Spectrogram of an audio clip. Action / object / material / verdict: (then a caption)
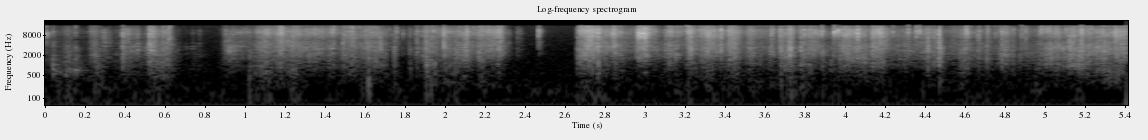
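scrape / aluminium foil sheet / aluminium foil / none. A wrinkled aluminium foil sheet is pressed by fingers, then lifted and crinkled with both hands. The result is a steady run of bright, high, crackling crinkles with short quiet gaps, ending in denser, louder rustling.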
